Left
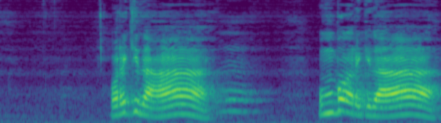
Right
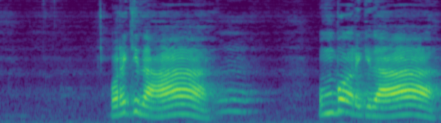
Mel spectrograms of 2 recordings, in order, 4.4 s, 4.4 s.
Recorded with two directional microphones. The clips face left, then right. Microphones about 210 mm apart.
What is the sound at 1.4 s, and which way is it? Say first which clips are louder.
Speech: right 1 dB; 10° left (ahead or behind).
